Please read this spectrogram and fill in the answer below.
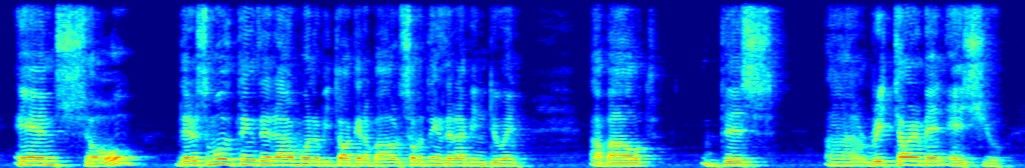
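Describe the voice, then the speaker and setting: Dark, mellow tone at a fairly slow pace, with audible room echo. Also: man, high pitch for a man, ordinary pitch variation. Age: 70s. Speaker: retired channel host sharing health journey. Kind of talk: casual chat.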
